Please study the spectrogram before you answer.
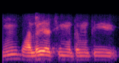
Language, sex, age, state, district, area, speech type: Bengali, male, 18-30, West Bengal, North 24 Parganas, rural, conversation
